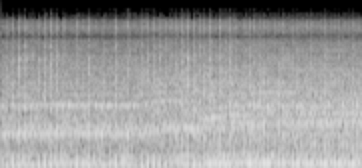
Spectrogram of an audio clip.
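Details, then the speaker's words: Pull-start small gasoline engine on a robotic minidumper, choke fully open after starting: quick, even putter with steady beat and no misses or knocks; idling cleanly. "All right, choke's fully open. It's running good. The engine sounds good."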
